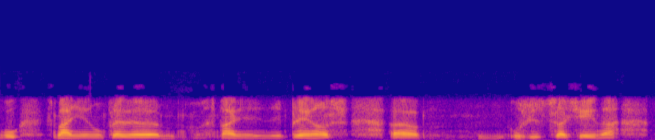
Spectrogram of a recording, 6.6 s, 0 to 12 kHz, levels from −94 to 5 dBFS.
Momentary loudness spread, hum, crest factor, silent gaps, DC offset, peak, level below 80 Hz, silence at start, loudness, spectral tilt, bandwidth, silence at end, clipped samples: 14 LU; none; 18 dB; none; under 0.1%; -6 dBFS; -68 dBFS; 0 s; -23 LUFS; -7.5 dB/octave; 4.8 kHz; 0.1 s; under 0.1%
